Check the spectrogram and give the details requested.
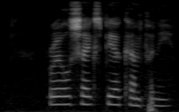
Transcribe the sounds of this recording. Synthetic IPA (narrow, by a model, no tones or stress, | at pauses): ɹɔɪəlˠʃeɪkspiəkʰãmpʰəni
